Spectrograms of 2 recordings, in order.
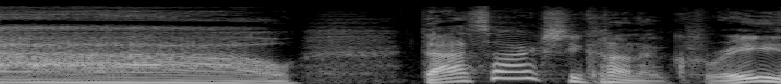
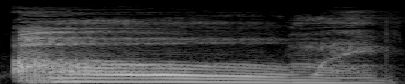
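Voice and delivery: stunned; 3 semitones higher, much slower than usual. Retold or imitated. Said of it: "I was like".

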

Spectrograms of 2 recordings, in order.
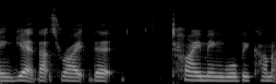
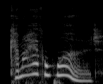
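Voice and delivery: pitched-up mock soap line; a high, ominous little soap catchphrase; stock soap phrase. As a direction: quote the stock Archers line, high and arch. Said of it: "in quotation marks, "only said".

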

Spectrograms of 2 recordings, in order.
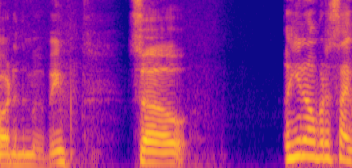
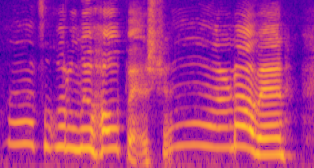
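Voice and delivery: doubtful fan grumble. Retold or imitated.

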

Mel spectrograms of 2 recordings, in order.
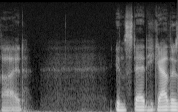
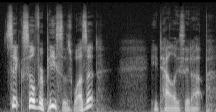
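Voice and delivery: higher, louder, falsely kind lord; smug lord voice; 5 semitones higher, 4 dB louder than usual. A narrator's reading. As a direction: sweet-talk them into paying more. The hero sets the new tax.

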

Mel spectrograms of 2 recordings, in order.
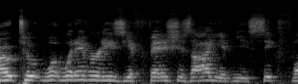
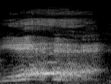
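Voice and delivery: put-on drunken patriotic yell; 4 dB louder, much slower than usual. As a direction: yell it like a beer-soaked reveller. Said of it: "tinnies just going".

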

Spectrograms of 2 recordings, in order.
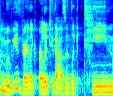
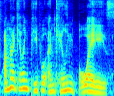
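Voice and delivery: Jennifer; 6 semitones higher than usual. Acted. Quoting Jennifer's answer to her friend, high and airy. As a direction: pitch it up, then stretch the punchline. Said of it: "talks to Jennifer, which is Megan Fox".

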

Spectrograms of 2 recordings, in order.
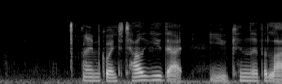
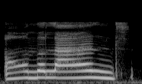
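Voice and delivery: high, very slow sing-song; 8 semitones higher, much slower than usual. Real, not acted. Mother playing with her baby.

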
